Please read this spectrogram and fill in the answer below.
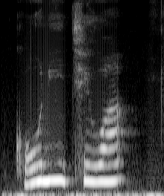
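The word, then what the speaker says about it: こんにちは: particles that is why in words such as konichiwa or konbanwa you will find it written with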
